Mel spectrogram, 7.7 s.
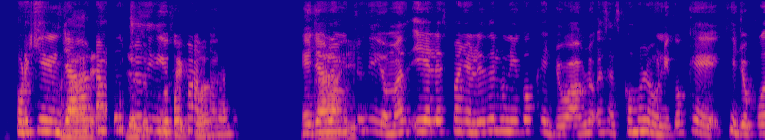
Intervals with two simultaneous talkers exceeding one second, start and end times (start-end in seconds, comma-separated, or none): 0.6-2.2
